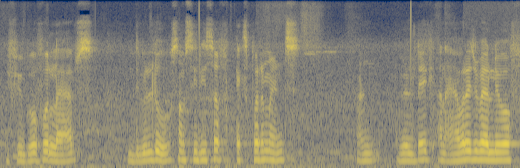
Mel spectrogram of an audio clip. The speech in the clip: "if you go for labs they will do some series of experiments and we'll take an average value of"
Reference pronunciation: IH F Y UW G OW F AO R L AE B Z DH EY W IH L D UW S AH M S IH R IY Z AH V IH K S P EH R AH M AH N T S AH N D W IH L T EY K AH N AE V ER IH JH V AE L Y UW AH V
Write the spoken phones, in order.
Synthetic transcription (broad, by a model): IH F Y UW G OW F AO R L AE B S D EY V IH L D UW S AH M S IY R IY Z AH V IH K S P EH R AH M AH N T S AH N D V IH L T EY K AH N AE V ER IH JH V AE L Y UW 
